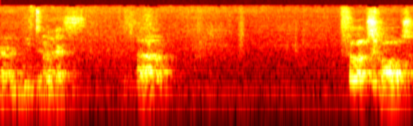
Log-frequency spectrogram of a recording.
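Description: A middle-aged man speaks calmly, in short phrases with pauses.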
